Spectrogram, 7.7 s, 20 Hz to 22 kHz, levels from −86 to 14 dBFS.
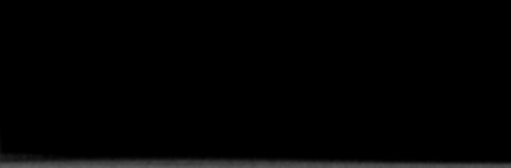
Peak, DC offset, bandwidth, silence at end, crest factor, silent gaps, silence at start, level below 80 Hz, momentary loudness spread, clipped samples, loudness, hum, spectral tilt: -38 dBFS; under 0.1%; 16.5 kHz; 0 s; 14 dB; none; 0 s; -56 dBFS; 5 LU; under 0.1%; -54 LUFS; none; -11 dB/octave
